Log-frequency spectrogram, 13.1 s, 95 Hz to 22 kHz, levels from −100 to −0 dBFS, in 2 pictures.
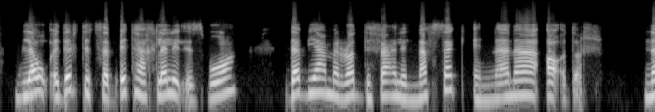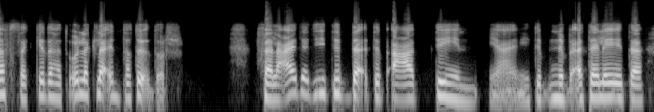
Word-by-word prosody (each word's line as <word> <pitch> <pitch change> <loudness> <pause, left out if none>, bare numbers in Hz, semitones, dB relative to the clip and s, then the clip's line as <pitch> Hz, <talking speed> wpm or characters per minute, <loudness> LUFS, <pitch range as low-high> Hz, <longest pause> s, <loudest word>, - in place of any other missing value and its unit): لو 230 +6 +3
قدِرت 250 +5 +1
تثبِّتها 220 +2 0
خِلال 215 +2 +1
الأسبوع، 205 +5 0 0.5
ده 230 - +4
بيعمل 240 -2 -1
رَد 210 -2 0
فِعل 210 +2 0
لنفْسك 215 +10 0 0.2
إن 175 +1 -8
أنا 220 +3 +3
أقدَر، 410 -2 -1 0.4
نَفسك 200 -4 0
كده 210 -1 0
هتقول 205 +4 -3
لك، 220 +1 0
لأ 220 - +4
أنت 200 -1 -6
تقدَر، 190 - -3 0.7
فالعادة 220 +6 +2
دي 235 +2 -5
تبدأ 235 -4 +1
تبقى 190 -1 +1
عادتين 185 -3 -1
يعني 80 +1 -7
تب 180 - -7
نبقى 185 -1 +1
3 190 -2 +2
210 Hz, 135 wpm, -22 LUFS, 190-230 Hz, 0.7 s, ده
